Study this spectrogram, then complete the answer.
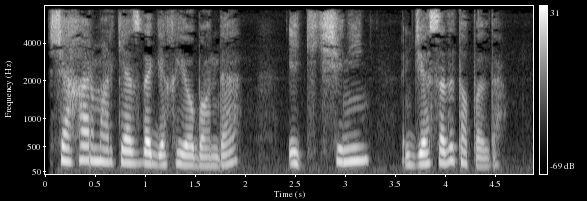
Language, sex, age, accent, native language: Uzbek, female, under 19, Andijon, Uzbek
